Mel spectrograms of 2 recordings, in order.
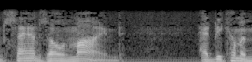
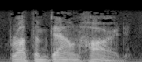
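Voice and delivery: plain reading voice

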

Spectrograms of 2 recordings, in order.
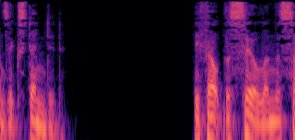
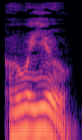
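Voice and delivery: higher, louder uneasy question; uncertain; 8 semitones higher, 5 dB louder than usual. A narrator's reading. Frightened doctor to a stranger in the corridor, uncertain. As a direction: ask it loudly but unsure of who is there. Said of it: "he asked uncertainly".

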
